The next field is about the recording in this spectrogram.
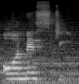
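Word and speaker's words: honesty: कभी भी ये जो साउंड है, this will not बी अ ह साउंड. ये किसका साउंड होता है? ऑ साउंड. तो आपको इस चीज़ की प्रैक्टिस करनी है, ऑनेस्टी.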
